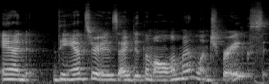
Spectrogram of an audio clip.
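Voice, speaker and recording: With music in the background, a high-pitched woman speaks at a moderate pace with lively intonation. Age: 20s. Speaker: lifestyle vlogger. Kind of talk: casual talk to camera.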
